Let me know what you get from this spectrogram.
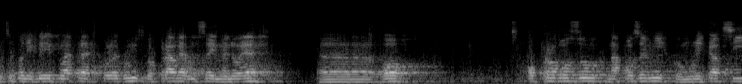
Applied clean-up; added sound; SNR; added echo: neural separator model SepFormer DNS4.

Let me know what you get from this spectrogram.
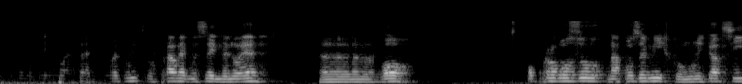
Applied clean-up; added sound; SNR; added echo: neural mask model DeepFilterNet 3.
